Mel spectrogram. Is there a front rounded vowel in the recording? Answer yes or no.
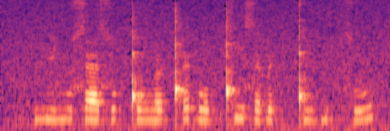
yes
